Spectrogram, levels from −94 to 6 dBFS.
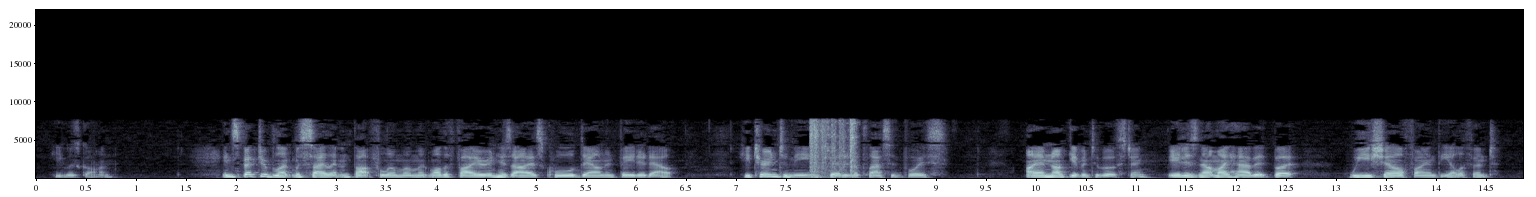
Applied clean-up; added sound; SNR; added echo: none; Glass; 8 dB; reverberation time 0.3 s.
